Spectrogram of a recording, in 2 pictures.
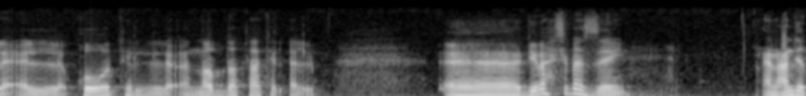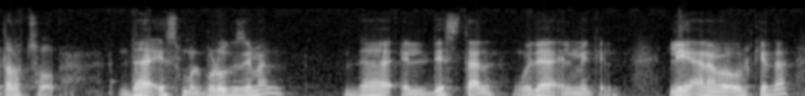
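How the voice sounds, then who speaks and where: A man with an Egyptian Arabic accent giving an informal medical lecture, explaining step by step with rhetorical questions and English medical terms. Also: medium pitch.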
